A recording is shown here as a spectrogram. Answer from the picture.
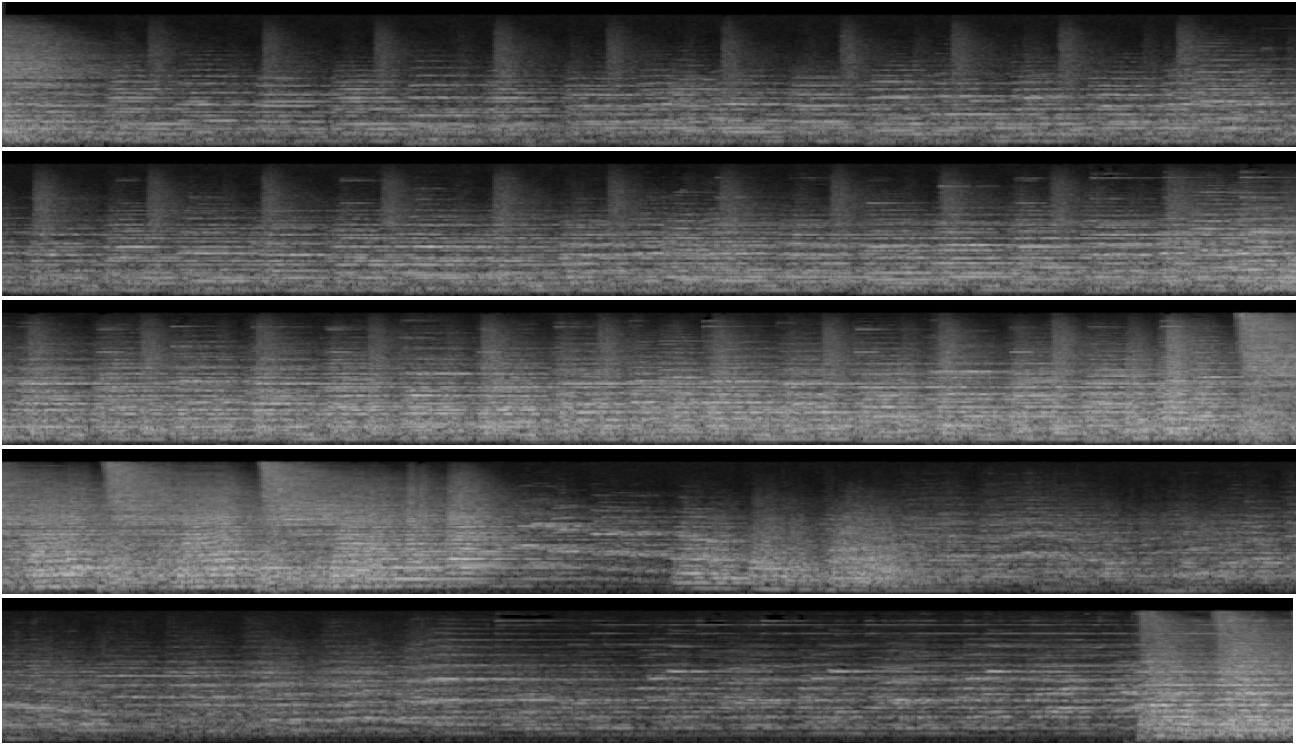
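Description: Orchestral music with prominent brass, driven by a steady beat, building to a loud climax about twenty seconds in, then falling away in a downward run into a quieter passage.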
